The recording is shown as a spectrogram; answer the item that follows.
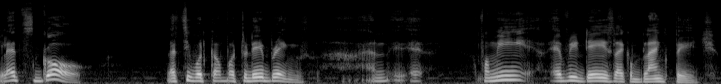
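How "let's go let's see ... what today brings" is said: higher, lively "Let's go, let's see"; eager cheer. Retold or imitated. Man waking up to a new day, excited and eager. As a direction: greet the day with keen excitement. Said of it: "It's like".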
